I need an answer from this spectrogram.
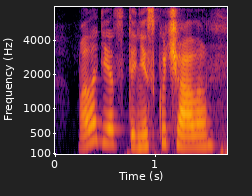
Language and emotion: Russian, positive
